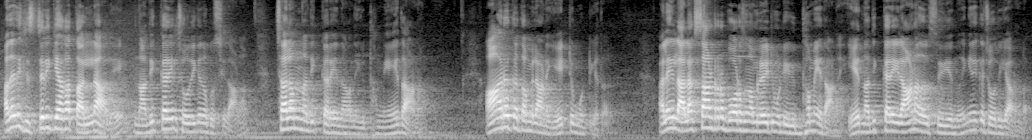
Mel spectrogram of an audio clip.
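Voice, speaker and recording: A male teacher with a Malayali accent giving an exam coaching lecture, repeating key answers slowly for drilling. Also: fairly high pitch, very animated, echoey room.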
